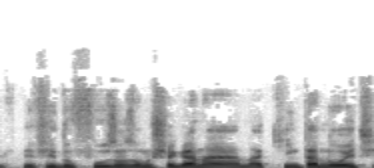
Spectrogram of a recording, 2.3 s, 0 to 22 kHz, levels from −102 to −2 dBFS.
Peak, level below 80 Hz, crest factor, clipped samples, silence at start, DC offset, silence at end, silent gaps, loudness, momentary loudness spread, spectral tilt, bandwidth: -6 dBFS; -60 dBFS; 16 dB; under 0.1%; 0 s; under 0.1%; 0 s; none; -23 LUFS; 7 LU; -6.5 dB/octave; 12 kHz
